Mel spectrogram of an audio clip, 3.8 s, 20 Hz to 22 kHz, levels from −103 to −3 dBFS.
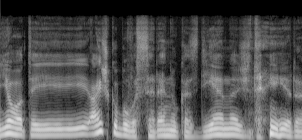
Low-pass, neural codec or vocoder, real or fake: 14.4 kHz; none; real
